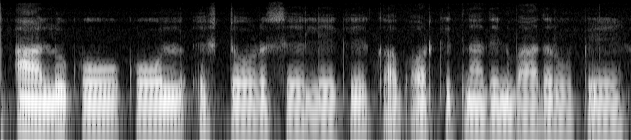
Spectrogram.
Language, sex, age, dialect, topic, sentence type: Magahi, female, 60-100, Western, agriculture, question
